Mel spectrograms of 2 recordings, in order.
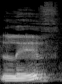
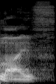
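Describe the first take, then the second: First: The vowel is a short 'ih' sound. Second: The vowel is an 'eye' sound. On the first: It is the verb meaning to reside. "na regra sem o E, live, como verbo viver" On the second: It means happening in real time. "E ao vivo eu leio live. Aí aplica a regra"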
